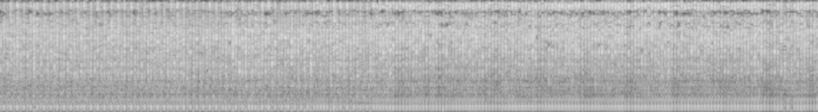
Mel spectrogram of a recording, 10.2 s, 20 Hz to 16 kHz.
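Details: Toro mower model 18805 single-cylinder engine, reassembled with cleaned, repaired carburetor and new parts after sitting for years: rapid putter, a little uneven at first, then steadies into a consistent run; engine running properly.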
